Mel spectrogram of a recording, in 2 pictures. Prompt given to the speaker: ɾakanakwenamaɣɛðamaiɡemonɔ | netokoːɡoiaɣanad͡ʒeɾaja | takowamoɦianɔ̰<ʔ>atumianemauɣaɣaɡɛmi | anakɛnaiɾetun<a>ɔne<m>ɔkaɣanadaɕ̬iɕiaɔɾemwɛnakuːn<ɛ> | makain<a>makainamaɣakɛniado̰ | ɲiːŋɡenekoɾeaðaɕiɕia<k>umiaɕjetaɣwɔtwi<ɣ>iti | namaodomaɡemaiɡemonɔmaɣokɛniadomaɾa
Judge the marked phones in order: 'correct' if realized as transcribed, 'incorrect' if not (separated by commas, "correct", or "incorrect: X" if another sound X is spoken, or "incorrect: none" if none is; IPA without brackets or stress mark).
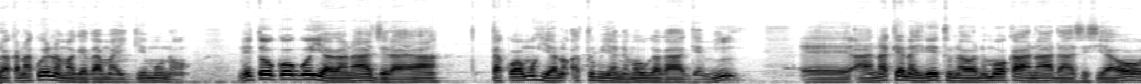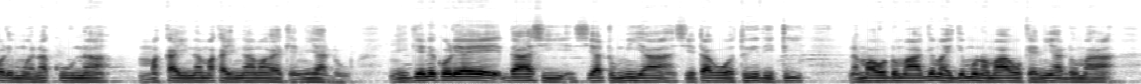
correct, correct, correct, incorrect: a, correct, incorrect: t, incorrect: ð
